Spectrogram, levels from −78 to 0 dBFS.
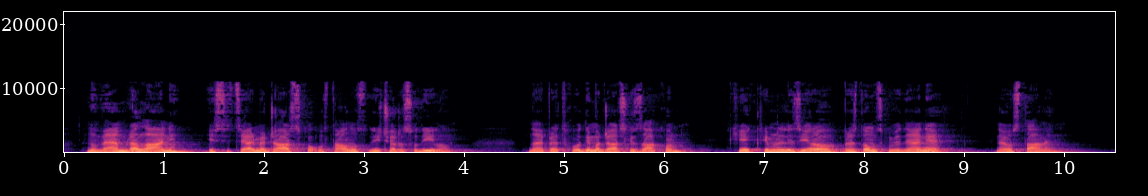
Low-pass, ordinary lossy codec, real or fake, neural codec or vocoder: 14.4 kHz; MP3, 48 kbps; real; none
